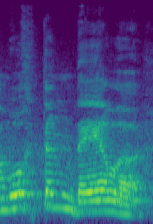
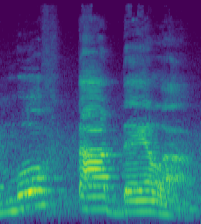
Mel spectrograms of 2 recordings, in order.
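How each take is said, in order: First: A nasal n sound comes before the d. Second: No nasal sound comes before the d. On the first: The speaker calls it wrong. "Muita gente fala mortandela" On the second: The speaker calls it right. "É mortadela"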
